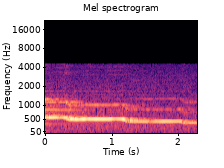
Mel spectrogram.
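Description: A woman singing, holding long notes that slide downward in pitch in a few steps, with soft accompaniment underneath.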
